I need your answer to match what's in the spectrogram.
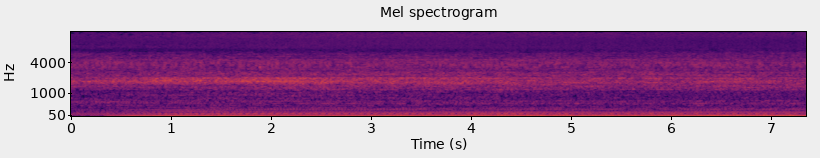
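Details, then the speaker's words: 2012 Dodge Avenger that had been in limp mode, started after throttle body work: fires and settles into a smooth, even idle with a steady low hum, no surging, and responds to throttle; normal idle. "give a little gas seems like it's responding"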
